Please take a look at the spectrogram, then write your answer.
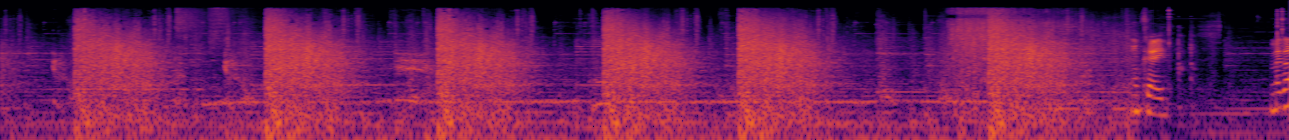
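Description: Close shotgun blasts in the Rising of Evil mod video game fire about every two seconds, five or six heavy booms with ringing tails, and talk runs underneath.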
